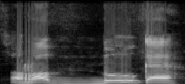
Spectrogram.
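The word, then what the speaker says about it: رَبُّكَ: মা ওয়াদ্দাআকা মা ওয়াদ্দাআকা রব্বুকা। বার উপরে তাসদিদ আছে, তাই আমরা এই বা হরফকে দুইবার উচ্চারণ করে পড়ব, একবার পূর্বের হরকতের সঙ্গে আরেকবার নিজ হরকতের উচ্চারণ হবে।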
